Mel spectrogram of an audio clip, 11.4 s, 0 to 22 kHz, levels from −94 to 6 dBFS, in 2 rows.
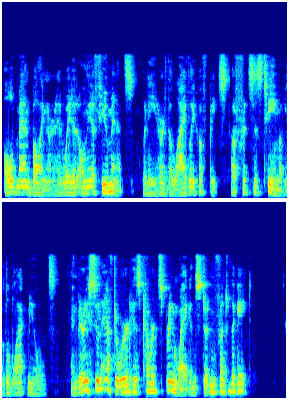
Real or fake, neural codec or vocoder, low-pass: real; none; 7.2 kHz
